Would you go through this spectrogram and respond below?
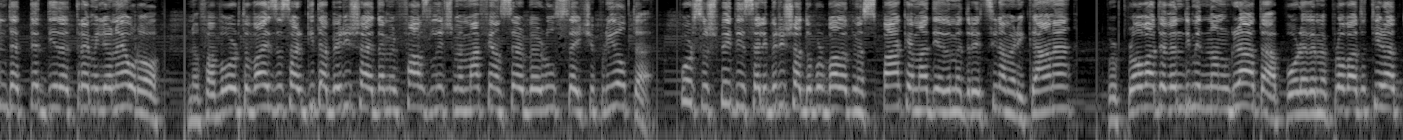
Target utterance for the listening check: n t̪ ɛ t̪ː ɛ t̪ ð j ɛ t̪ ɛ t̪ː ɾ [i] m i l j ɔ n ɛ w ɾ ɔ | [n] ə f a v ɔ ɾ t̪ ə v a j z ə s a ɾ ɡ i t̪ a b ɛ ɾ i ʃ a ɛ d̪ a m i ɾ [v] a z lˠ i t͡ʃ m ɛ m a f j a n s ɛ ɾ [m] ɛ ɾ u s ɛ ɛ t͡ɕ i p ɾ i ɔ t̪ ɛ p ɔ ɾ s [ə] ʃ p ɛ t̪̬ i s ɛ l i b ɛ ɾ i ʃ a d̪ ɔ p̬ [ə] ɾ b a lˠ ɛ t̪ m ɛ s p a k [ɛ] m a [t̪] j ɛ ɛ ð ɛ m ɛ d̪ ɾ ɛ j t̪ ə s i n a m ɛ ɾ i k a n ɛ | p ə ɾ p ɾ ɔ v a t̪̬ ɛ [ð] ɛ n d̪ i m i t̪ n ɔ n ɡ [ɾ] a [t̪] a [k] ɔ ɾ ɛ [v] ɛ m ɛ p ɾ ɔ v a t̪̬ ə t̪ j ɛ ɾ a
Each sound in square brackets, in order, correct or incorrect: incorrect, correct, incorrect, incorrect, correct, correct, correct, incorrect, incorrect, correct, correct, incorrect, incorrect

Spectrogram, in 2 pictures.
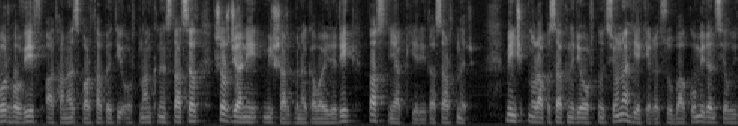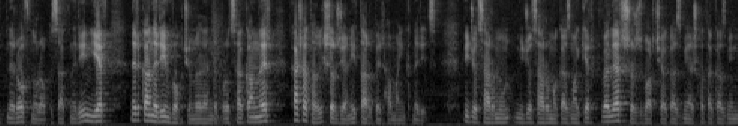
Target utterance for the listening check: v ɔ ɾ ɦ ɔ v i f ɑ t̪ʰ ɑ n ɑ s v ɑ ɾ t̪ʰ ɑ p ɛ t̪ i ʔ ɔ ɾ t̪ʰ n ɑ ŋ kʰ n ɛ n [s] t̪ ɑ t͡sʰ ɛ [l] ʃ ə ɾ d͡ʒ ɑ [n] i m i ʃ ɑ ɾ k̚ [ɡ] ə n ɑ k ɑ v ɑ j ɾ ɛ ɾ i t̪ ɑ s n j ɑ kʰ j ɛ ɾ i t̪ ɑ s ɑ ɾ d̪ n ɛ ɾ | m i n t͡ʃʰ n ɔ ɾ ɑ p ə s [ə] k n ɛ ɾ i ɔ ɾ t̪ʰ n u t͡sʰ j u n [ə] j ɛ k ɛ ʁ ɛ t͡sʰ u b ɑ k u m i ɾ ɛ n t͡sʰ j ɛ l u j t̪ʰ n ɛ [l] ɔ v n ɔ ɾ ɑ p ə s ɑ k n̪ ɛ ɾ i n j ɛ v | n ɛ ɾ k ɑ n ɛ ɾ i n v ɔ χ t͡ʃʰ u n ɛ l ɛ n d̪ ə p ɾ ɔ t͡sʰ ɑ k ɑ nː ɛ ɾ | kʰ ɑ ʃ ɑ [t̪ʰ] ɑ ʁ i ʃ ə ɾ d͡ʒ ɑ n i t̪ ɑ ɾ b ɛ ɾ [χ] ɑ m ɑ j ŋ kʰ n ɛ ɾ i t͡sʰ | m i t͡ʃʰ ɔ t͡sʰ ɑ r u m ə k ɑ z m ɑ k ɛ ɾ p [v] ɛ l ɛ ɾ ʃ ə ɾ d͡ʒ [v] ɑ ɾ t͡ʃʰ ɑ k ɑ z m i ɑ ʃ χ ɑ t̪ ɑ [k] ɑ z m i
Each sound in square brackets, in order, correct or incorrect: correct, correct, correct, incorrect, incorrect, correct, incorrect, correct, incorrect, correct, correct, correct

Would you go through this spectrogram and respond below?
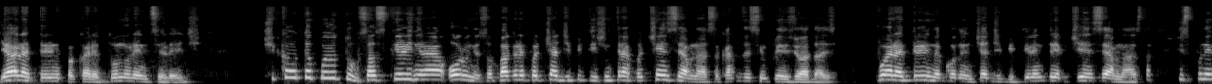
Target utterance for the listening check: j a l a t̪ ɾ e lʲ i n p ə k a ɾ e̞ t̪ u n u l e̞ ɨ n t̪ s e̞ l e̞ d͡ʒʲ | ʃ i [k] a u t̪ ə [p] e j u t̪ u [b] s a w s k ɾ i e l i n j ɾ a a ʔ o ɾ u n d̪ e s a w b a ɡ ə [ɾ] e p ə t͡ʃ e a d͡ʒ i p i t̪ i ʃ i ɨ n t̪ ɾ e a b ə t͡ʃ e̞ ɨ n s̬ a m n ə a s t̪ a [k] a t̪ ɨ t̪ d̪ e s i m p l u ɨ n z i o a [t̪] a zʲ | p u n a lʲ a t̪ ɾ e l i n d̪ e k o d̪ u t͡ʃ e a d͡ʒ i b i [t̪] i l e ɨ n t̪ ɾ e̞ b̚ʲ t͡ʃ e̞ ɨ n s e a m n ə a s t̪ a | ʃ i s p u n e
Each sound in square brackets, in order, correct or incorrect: correct, correct, correct, incorrect, correct, incorrect, correct

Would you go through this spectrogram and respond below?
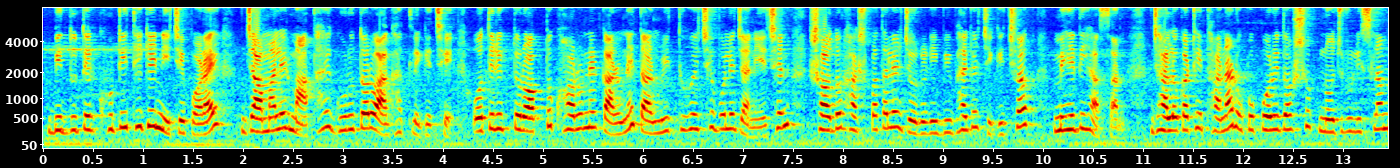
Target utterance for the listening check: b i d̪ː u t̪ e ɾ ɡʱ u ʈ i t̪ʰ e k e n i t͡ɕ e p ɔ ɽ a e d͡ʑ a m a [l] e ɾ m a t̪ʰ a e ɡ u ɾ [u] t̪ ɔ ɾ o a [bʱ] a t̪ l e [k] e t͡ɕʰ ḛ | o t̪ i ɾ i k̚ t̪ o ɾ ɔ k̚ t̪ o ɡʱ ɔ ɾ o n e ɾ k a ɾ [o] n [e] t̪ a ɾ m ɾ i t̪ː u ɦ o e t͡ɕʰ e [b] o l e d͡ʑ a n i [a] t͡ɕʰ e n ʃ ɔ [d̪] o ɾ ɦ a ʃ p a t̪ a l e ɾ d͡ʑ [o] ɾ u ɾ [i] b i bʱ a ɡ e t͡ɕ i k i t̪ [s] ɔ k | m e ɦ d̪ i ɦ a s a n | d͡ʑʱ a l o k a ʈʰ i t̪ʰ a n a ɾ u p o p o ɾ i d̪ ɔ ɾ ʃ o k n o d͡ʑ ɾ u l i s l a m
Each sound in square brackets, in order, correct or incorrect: correct, correct, incorrect, incorrect, correct, correct, correct, incorrect, correct, correct, correct, incorrect

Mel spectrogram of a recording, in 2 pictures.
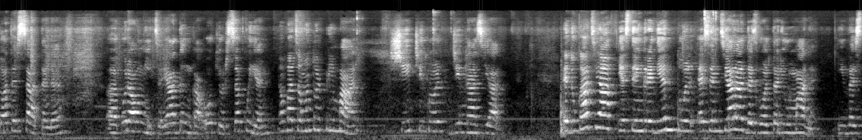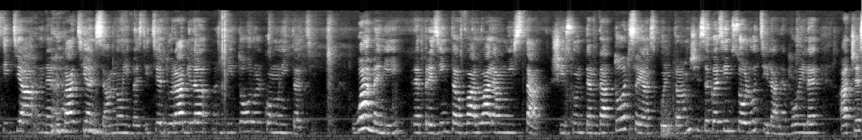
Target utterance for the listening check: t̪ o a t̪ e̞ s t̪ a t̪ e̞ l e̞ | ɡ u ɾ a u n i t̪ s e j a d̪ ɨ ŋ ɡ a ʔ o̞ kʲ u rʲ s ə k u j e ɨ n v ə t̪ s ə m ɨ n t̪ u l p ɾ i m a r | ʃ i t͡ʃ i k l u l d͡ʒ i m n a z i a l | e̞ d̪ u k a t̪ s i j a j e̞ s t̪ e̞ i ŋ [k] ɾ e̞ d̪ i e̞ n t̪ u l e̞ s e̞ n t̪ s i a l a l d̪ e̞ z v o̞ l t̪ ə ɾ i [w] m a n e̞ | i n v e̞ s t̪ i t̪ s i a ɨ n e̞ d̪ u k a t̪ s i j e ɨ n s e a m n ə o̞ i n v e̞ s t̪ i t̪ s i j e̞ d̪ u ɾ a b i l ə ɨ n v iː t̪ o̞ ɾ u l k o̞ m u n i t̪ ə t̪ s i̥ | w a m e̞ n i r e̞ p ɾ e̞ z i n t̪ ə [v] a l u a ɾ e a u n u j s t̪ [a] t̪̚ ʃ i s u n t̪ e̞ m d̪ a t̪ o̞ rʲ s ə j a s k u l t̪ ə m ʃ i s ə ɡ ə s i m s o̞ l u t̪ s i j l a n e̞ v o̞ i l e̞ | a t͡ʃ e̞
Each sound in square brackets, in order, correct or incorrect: incorrect, incorrect, correct, correct

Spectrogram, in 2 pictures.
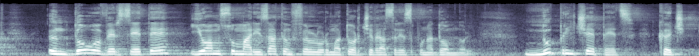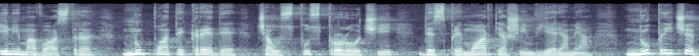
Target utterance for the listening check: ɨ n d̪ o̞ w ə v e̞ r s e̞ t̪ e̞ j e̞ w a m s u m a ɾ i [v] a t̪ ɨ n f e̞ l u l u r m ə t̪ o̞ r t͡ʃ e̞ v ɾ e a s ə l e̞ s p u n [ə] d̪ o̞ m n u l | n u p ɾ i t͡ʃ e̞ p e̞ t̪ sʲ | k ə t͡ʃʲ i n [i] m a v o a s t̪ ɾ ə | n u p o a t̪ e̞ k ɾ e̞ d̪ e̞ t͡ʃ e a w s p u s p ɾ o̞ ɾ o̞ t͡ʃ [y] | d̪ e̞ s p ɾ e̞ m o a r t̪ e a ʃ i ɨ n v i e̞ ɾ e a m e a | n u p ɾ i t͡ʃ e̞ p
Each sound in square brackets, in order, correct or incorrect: incorrect, correct, correct, incorrect

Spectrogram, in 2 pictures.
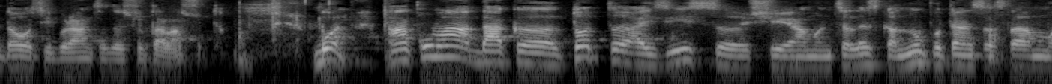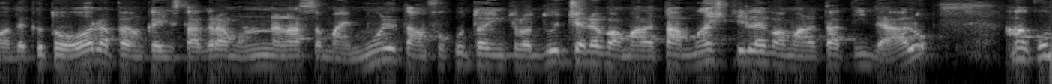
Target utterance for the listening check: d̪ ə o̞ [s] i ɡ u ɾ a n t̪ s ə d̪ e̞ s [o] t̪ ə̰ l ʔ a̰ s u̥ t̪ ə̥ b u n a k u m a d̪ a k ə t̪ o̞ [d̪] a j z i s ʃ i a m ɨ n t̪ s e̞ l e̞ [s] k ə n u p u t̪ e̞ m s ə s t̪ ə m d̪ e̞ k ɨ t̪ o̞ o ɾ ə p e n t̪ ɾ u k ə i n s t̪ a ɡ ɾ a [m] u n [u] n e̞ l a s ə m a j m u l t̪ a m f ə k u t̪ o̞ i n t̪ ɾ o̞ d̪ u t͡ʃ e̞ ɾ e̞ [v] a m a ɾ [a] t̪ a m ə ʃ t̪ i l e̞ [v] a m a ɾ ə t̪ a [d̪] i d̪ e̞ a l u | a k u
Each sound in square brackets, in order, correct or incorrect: correct, incorrect, incorrect, correct, correct, correct, correct, incorrect, correct, incorrect

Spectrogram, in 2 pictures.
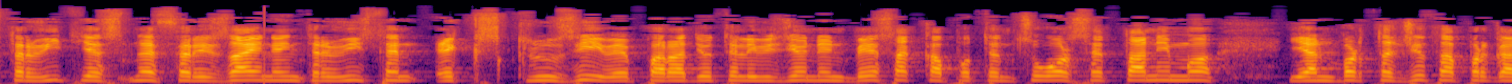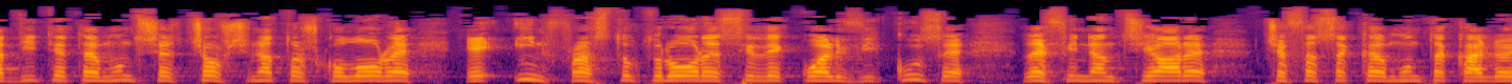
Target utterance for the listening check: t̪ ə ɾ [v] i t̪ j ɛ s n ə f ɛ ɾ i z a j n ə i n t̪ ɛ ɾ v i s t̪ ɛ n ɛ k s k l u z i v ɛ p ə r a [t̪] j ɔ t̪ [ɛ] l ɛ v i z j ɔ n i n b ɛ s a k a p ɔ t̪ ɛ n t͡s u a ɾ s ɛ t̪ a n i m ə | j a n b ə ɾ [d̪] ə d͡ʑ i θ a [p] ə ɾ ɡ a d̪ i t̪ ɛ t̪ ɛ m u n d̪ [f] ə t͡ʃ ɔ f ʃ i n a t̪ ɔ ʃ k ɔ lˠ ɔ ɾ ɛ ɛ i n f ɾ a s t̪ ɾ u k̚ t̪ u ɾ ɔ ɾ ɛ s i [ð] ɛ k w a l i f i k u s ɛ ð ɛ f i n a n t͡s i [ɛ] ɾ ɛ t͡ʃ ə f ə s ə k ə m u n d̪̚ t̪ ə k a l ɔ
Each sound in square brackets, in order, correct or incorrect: correct, incorrect, correct, incorrect, correct, incorrect, correct, incorrect

